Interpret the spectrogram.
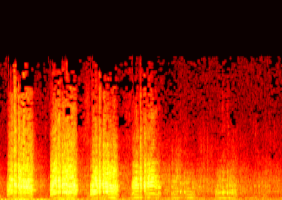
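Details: A northern gannet at the edge of a colony, where birds land and take off, gives four loud, harsh, rasping calls about every half second, then two fainter ones as the bird moves off.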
